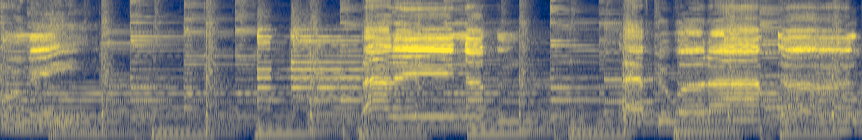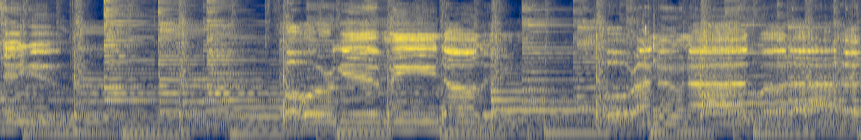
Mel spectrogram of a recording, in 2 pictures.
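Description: Country band playing: strummed acoustic guitar over a bass line stepping between two low notes, with a lead line on top that slides between notes.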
